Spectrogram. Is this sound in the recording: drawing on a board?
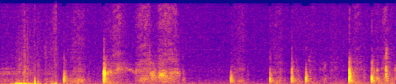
yes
